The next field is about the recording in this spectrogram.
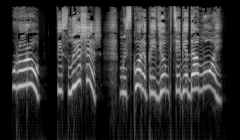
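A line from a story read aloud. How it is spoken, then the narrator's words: Exclaiming. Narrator (Russian): воскликнула Майки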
